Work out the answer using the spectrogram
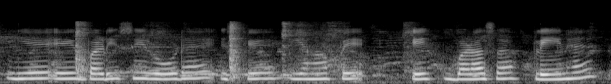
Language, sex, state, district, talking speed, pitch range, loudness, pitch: Hindi, female, Uttar Pradesh, Lucknow, 135 wpm, 250-270 Hz, -15 LUFS, 260 Hz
